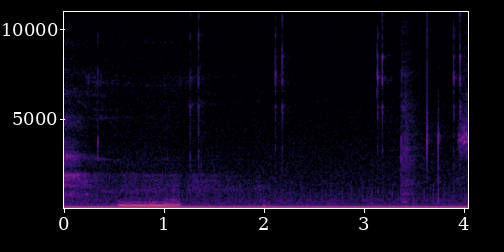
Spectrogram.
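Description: Faint, scattered computer clicks as a laptop is worked, over a steady low hum. A short hummed voice sound comes about half a second in.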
